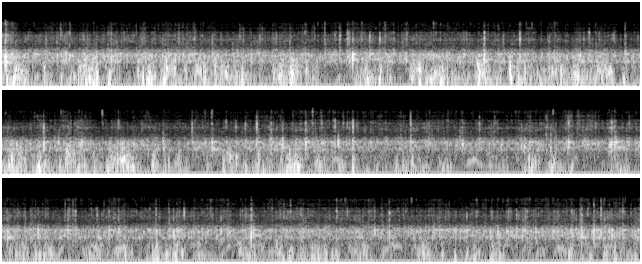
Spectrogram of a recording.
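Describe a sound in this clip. A bicycle frame rattles and clicks over bumps.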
